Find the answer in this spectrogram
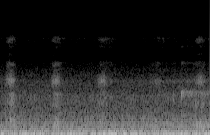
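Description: A pen drawing on paper: three short scratchy strokes, about half a second apart, over a low steady room hum.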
